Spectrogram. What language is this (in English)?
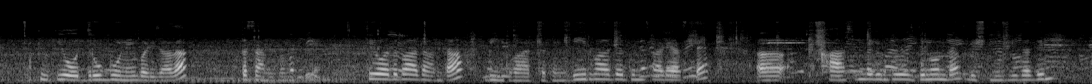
Dogri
